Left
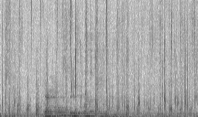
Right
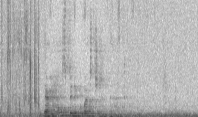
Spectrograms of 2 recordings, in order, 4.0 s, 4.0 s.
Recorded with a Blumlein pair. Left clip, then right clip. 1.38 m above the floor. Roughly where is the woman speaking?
Ahead.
